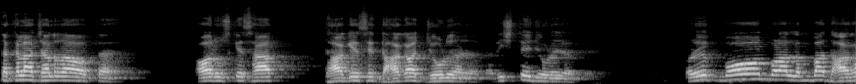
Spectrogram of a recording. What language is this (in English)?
Urdu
